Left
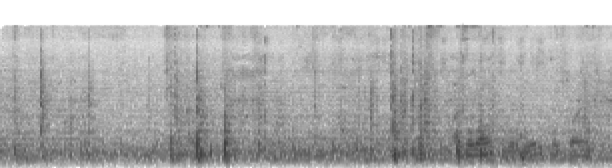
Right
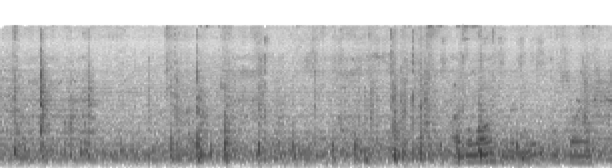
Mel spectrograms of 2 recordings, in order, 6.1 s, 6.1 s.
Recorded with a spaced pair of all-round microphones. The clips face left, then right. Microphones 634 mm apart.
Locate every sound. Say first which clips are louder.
2.6 s writing: right 1 dB; 60° right (ahead or behind), 3 m
4.5 s a man speaking: right 1 dB; 30° right (ahead or behind), 1.1 m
